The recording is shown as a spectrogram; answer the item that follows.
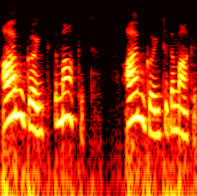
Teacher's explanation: I don't stress the whole word going. I don't stress market fully. I just stress go and mar. So in this whole sentence, I stress only go and mar.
